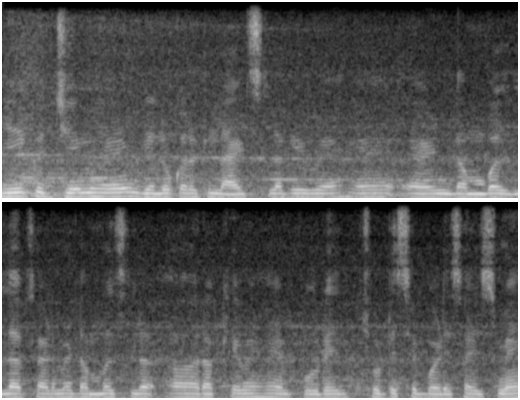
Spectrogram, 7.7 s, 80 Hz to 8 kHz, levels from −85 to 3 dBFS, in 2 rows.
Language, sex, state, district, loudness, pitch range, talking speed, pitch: Hindi, male, Maharashtra, Mumbai Suburban, -17 LUFS, 135-145 Hz, 225 wpm, 140 Hz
